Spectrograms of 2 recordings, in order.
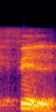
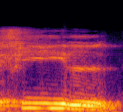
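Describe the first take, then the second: First: The vowel is cut short. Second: The vowel is held long. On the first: The speaker calls it right. "You say fil. It becomes short" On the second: The speaker calls it wrong. "you don't pronounce the long vowel. You don't say feel"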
